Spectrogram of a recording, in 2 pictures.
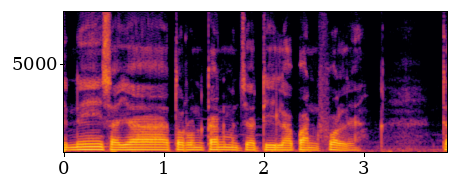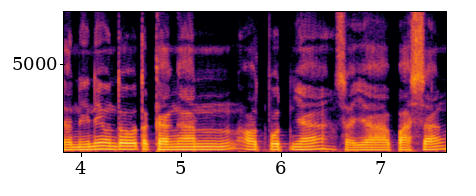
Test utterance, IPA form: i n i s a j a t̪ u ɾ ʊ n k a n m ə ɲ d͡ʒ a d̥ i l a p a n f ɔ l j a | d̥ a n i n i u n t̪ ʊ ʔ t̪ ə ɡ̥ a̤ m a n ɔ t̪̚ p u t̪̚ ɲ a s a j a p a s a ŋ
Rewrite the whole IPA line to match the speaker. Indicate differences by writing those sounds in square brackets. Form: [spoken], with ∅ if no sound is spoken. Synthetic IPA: i n i s a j a t̪ u ɾ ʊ n k a n m ə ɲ d͡ʒ a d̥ i l a p a n f ɔ l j a | d̥ a n i n i u n t̪ ʊ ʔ t̪ ə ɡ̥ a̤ [ŋ] a n ɔ t̪̚ p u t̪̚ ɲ a s a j a p a s a ŋ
